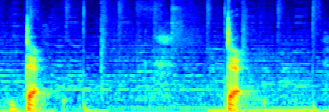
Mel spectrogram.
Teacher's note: It's a voiced sound, which means you will use your vocal cords, and it's also considered a stop sound. · You place your tongue right behind your upper teeth and try and say D, D, D.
